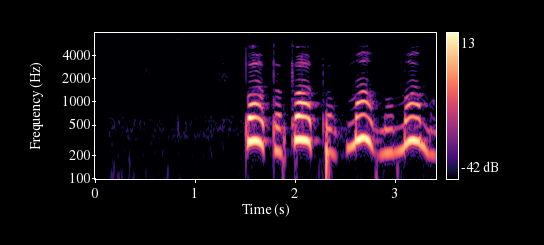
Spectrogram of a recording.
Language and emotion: Russian, neutral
